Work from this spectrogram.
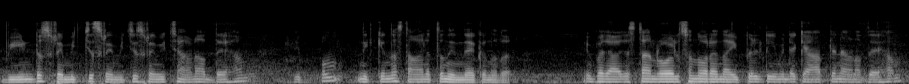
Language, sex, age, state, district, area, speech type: Malayalam, male, 18-30, Kerala, Idukki, rural, spontaneous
